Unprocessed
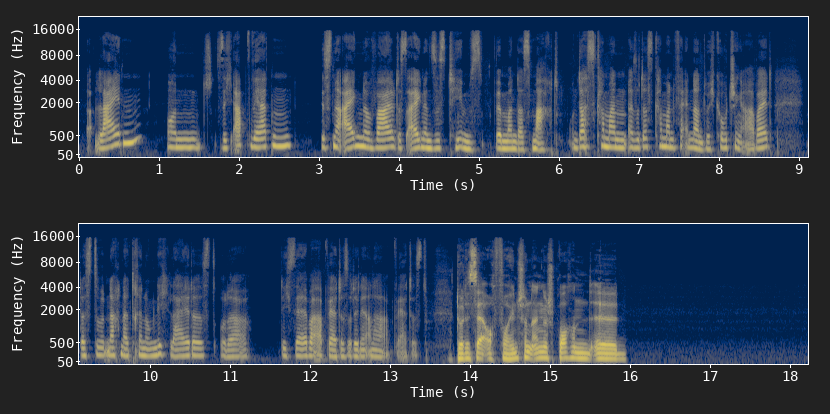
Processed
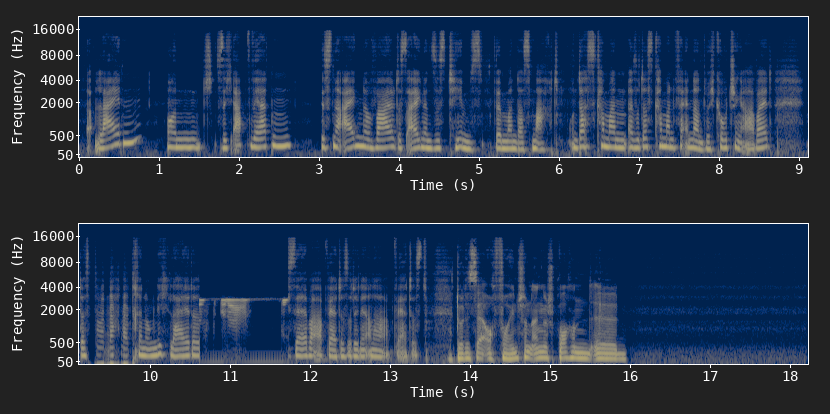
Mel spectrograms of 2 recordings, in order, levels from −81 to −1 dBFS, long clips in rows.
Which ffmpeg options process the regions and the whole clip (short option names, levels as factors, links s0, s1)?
-filter_complex "[0:a]asettb=1/sr,asplit=3[s0][s1][s2];[s0]atrim=end=9.234[s3];[s1]atrim=start=9.23:end=9.8,asetpts=PTS-STARTPTS,afade=t=in:d=0.004:c=qsin,afade=t=out:st=0.566:d=0.004:c=qsin,highpass=720,lowpass=2700,aeval=exprs='max(val(0),0)':c=same[s4];[s2]atrim=start=9.796[s5];[s3][s4]acrossfade=d=0.004:c1=hsin:c2=qsin[s6];[s6][s5]acrossfade=d=0.004:c1=qsin:c2=hsin,asettb=1/sr,asplit=3[s7][s8][s9];[s7]atrim=end=10.624[s10];[s8]atrim=start=10.62:end=11.74,asetpts=PTS-STARTPTS,afade=t=in:d=0.004:c=qsin,afade=t=out:st=1.116:d=0.004:c=qsin,lowpass=f=2500:t=q:w=0.5098,lowpass=f=2500:t=q:w=0.6013,lowpass=f=2500:t=q:w=0.9,lowpass=f=2500:t=q:w=2.563,afreqshift=-2900,aeval=exprs='val(0)+0.00178*(sin(2*PI*50*n/s)+sin(2*PI*2*50*n/s)/2+sin(2*PI*3*50*n/s)/3+sin(2*PI*4*50*n/s)/4+sin(2*PI*5*50*n/s)/5)':c=same[s11];[s9]atrim=start=11.736[s12];[s10][s11]acrossfade=d=0.004:c1=hsin:c2=qsin[s13];[s13][s12]acrossfade=d=0.004:c1=qsin:c2=hsin,aecho=1:1:1:0.58,acompressor=threshold=0.0355:ratio=3"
